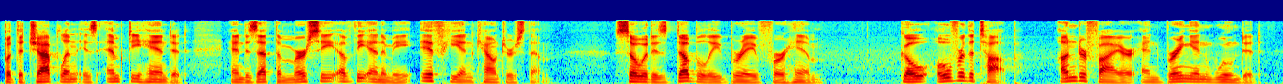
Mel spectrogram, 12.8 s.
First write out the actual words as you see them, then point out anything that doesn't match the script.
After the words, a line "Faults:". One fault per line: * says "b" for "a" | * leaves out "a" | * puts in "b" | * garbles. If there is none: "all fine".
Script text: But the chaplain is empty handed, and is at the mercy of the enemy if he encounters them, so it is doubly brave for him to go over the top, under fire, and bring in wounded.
But the chaplain is empty handed, and is at the mercy of the enemy if he encounters them, so it is doubly brave for him go over the top, under fire, and bring in wounded.
Faults:
* leaves out "to"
